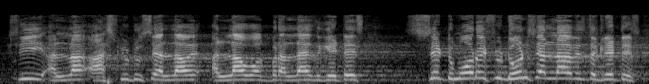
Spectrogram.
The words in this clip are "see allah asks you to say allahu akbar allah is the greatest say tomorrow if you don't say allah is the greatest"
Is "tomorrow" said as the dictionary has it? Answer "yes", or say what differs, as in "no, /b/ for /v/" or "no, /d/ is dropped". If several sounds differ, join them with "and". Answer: yes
